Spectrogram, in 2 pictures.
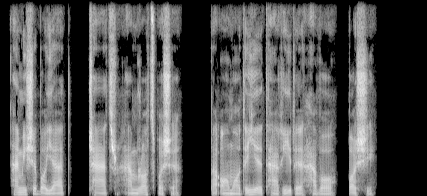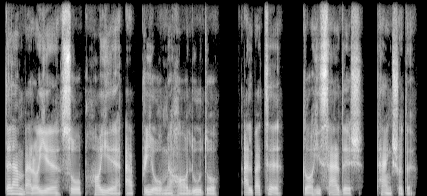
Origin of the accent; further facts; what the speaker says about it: North Iran, Iran; born there; من در شمال ایران به دنیا اومدم و بعد به مرکز ایران رفتم.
